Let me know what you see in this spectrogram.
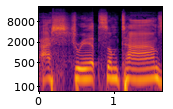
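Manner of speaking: put-on West Virginia accent. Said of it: "They all talk like this".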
